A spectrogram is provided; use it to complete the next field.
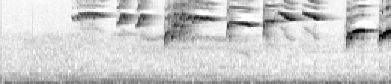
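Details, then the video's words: Rapid, varied song of an orange-headed thrush: thin high whistles and sharp chirped notes tumbling together with scratchy bits, ending in louder slurred phrases. Played as therapy to prompt a bird to sing. "Terapi Ngeplong Untuk ANIS MERAH Malam ya Tidur Merangsang untuk Bunyi"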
